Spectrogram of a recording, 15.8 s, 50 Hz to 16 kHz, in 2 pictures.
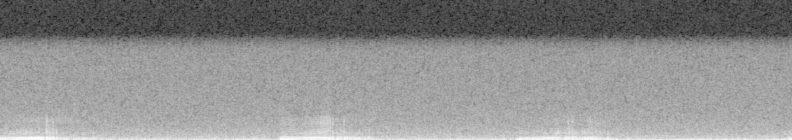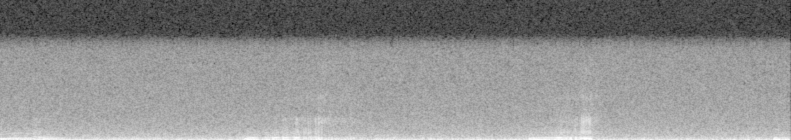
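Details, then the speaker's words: Cat (Tiki) snoring loudly: regular snoring on each breath, about 23 breaths a minute, over a steady background hum. "You snore really loud, honey. You do. You snore"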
